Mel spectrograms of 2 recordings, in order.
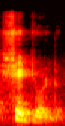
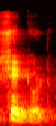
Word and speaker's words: schedule: See here, for example, how do you pronounce the word scheduled? We are going to say it scheduled. Now we begin with a sh sound, sh, and say schedule. We are not going to say schedule.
